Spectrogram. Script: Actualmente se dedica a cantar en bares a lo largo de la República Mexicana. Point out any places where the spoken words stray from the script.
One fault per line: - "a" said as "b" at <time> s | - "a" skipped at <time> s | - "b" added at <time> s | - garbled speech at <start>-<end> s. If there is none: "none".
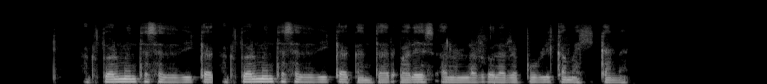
- "actualmente se dedica" added at 2.2 s
- "en" skipped at 4.0 s
- "de" skipped at 4.9 s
